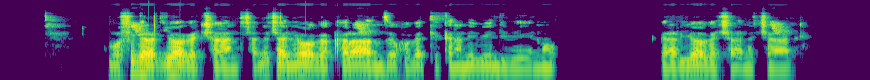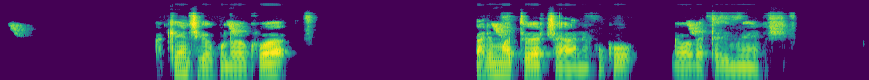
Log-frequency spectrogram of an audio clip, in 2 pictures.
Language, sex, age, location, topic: Kinyarwanda, male, 25-35, Musanze, agriculture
